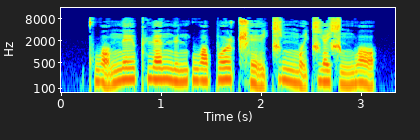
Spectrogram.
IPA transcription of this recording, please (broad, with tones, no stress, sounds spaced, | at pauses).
kʰ w ɔ̰˨˩ n̪ e˥ ɪ̯ pʰ ɥ ɛ˥ n̪ y˧˥ n p w ɔ˥˩ p o˥ ʊ̯ ʈ͡ʂʰ ḛ˨˩ ɪ̯ t͡ɕ i˥˩ ŋ m ɤ̰˨˩ t͡ɕ j ɛ˥˩ ɕ i˩ n n̪ w ɔ˥˩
